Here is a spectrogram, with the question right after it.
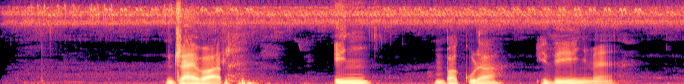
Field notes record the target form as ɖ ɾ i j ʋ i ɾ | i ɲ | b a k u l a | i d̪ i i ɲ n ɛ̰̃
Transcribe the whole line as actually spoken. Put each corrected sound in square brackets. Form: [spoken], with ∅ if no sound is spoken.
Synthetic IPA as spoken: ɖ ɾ [a] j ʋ [a] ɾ | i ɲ | b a k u [ɽ] a | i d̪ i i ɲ [m] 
